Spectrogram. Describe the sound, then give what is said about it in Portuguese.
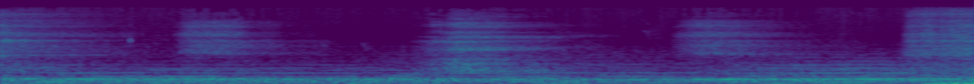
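Heavy, ragged panting: four or so loud breathy huffs at a steady pace from a man catching his breath after a great fright, having repeatedly stomped on a strange creature in sand. A low rumbling background continues underneath. “Ofegante, Liam parou para recuperar seu fôlego após o imenso susto.”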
